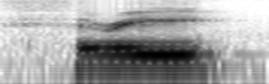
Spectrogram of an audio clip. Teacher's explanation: Esse TH travado, não existe, tá? Então, o THR é sempre com o TH voiceless, é sempre com o TH soprado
